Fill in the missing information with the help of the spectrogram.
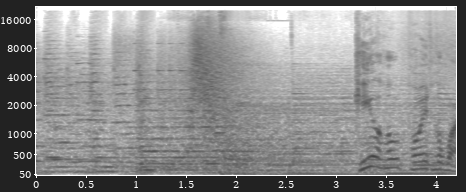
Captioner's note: air whooshes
